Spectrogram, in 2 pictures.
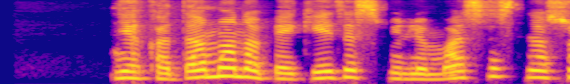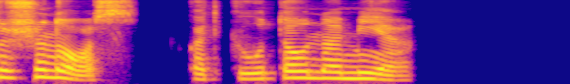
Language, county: Lithuanian, Kaunas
